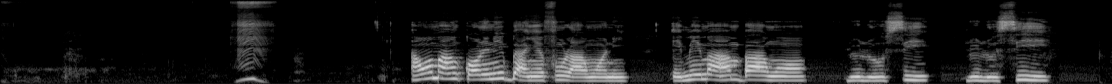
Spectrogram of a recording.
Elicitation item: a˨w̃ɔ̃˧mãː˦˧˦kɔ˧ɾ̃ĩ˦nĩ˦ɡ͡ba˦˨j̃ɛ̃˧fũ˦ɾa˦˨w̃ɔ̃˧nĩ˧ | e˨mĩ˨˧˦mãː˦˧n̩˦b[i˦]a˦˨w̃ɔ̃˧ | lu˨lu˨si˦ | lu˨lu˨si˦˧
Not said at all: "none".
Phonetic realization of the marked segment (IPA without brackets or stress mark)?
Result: a˦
